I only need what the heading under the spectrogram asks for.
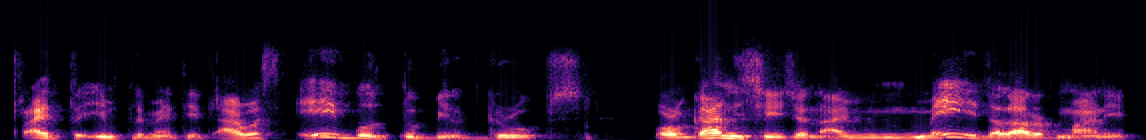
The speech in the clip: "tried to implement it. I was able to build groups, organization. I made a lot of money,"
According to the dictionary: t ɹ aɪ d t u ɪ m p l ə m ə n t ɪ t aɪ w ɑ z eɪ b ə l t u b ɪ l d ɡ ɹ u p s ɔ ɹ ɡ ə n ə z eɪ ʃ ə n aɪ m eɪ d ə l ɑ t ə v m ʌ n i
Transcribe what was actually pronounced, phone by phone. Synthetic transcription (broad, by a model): t ɹ aɪ d t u ɪ m p l ə m ə n t ɪ t aɪ w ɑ s eɪ b ə l t u b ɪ l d ɡ ɹ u p s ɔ ɹ ɡ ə n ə s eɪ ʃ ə n aɪ m eɪ d ə l ɑ t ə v m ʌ n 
